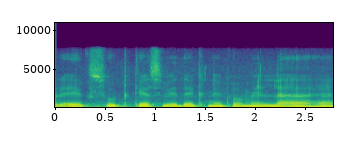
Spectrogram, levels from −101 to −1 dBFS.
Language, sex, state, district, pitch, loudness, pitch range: Hindi, male, Haryana, Jhajjar, 105 Hz, -15 LUFS, 100-105 Hz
